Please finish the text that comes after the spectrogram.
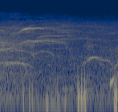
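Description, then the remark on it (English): A crowd of children in an audience screams together when asked to, many high-pitched voices overlapping into a sustained, shrill wall of sound with a few thumps underneath. “If you're a kid, tell me that you're here. Scream really loud.”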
